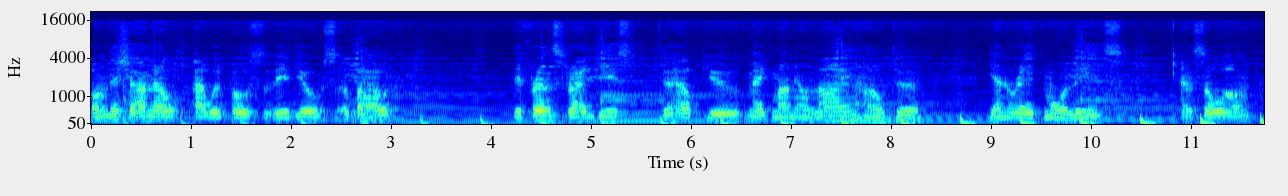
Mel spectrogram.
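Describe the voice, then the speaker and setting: A man speaking at a fairly slow pace over clear music in the background. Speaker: online marketer. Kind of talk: casual talk to camera. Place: home room. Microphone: phone near.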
